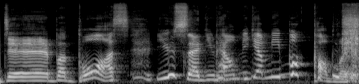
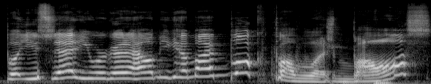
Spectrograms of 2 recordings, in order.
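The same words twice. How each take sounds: First: Botched henchman voice sliding toward Irish or Cockney; dumb henchman. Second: High, loopy Southern drawl dropping on "boss"; botched dumb-henchman voice turned Southern; accidentally Southern henchman. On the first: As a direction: play a dim lackey, accidentally Popeye-like. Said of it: "more like the dumb henchman". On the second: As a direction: whine it like a Southern lackey. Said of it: "that, that turned Southern". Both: Retold or imitated.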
